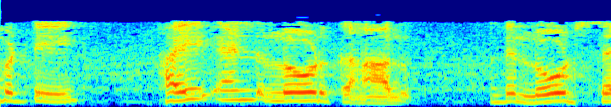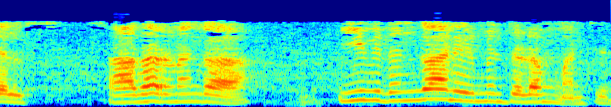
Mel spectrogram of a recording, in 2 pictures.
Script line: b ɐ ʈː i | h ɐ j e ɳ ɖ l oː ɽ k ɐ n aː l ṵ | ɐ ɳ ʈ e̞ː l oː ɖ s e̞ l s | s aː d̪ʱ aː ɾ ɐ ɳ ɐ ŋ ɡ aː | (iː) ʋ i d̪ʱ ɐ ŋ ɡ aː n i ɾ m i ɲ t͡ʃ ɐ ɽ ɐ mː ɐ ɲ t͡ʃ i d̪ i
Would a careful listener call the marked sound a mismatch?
no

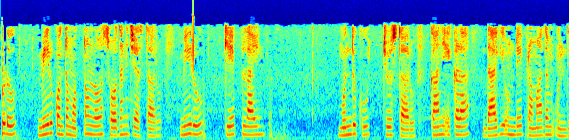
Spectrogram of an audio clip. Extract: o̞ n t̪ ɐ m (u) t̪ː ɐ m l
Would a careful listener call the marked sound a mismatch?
yes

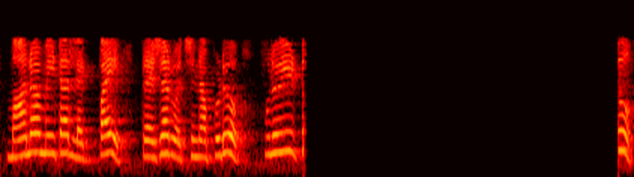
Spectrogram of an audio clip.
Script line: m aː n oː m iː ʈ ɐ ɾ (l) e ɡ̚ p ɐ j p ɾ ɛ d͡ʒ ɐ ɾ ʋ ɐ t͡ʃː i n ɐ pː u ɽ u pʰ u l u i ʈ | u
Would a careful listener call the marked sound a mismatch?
no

